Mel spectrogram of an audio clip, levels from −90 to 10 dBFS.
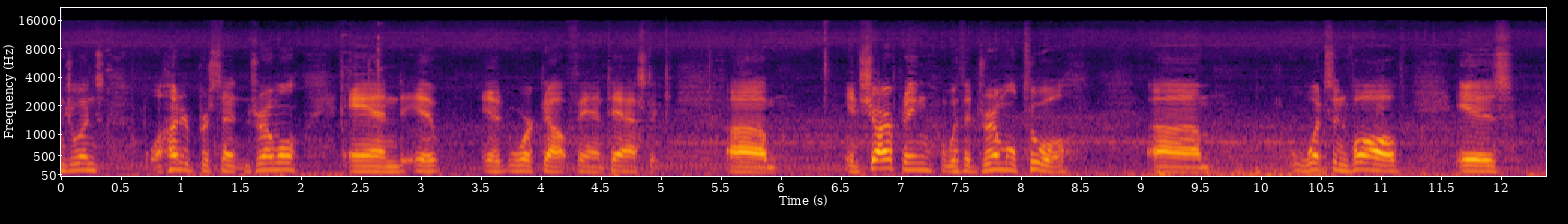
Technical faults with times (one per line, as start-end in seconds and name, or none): none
